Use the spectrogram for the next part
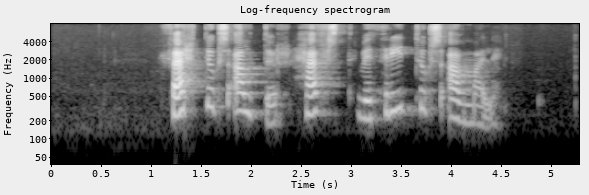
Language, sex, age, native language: Icelandic, female, 40-49, Icelandic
